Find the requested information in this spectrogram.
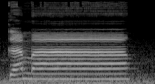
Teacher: میم کو بھی کھینچا، آگے الف ہے اور اوپر چھوٹی مدہ ہے، تین الف کے برابر کھینچیں گے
